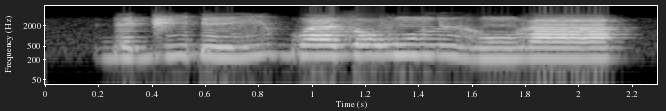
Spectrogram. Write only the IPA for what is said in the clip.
ɡ ɛ˨ d͡ʒ i˧ ɗ eː˨ ɣ i˦ ɡʷ aː˦ z ɔ˦ v ũ˦ l ɨ˦˨ ɣ ũ˨ ɣ aː˧

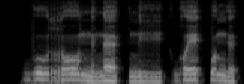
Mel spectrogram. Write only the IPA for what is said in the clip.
b uː˦ r oː˦ n ɪ˨ n ɛ˦ | n iː˨ | ɡʷ eː˦ k͡p ʊ˦ ŋ ɪ˨

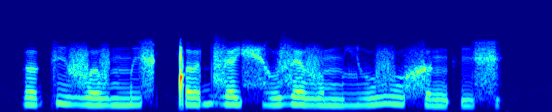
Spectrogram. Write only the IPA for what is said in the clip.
ə k i v ə v m i x ǃ ə d͡z ɛ ç u z ɛ v ə m ʎ u v u x ə ŋ ʔ i x

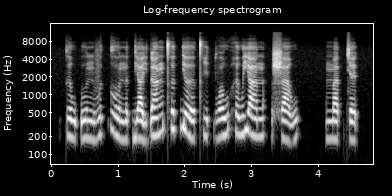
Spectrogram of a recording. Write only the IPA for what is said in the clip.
k ə˨˩ w ʔ u˨˩ n v ə˦˥ k̚ ɣ o˨˩ n ə˨˩ k̚ j a˨˩˨ j ɗ a˧˥ ŋ t̪ʰ ə˦˥ k̚ j əː˨˩˦ t̪ʰ i˨˩ t̚ v ɔ˧˥ w h ə˧˥ w j a˧ n | ʂ a˨˩˦ w | m a˨˩ t̚ c ɛ˨˩ k̚

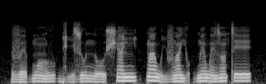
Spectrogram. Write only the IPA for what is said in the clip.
v ɛ˨ b ɔ̃˦˨ ɣ u˧ ɡ iː˨ z u˦ n oː˧ ʃ ã˦ ɲ i˦ k͡p ã˦ w i˨ v ã˦ j o˧ ɡ͡b ɛ̃˦ w ɛ̃˧ z ɔ̃˦ t eː˦

